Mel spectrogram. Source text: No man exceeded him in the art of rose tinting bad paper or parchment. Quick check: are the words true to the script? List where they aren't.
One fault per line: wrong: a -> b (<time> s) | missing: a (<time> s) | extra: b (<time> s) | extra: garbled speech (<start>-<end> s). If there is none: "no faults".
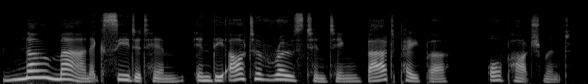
no faults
